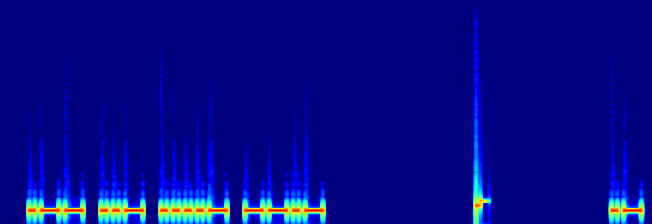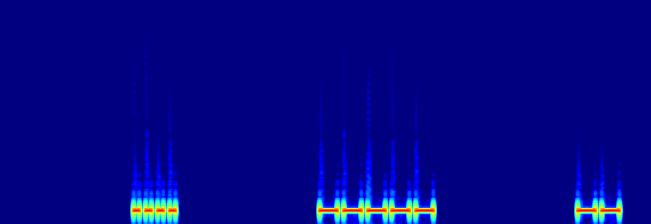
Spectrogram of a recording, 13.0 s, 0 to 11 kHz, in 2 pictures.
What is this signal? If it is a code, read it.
Morse code, heard as a keyed tone, about 20 wpm, spaced as for 9 wpm, 700 Hz. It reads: WU4Q AH0M
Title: USA Call Signs - 4 Characters - 8x Character Spacing - 20wpm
